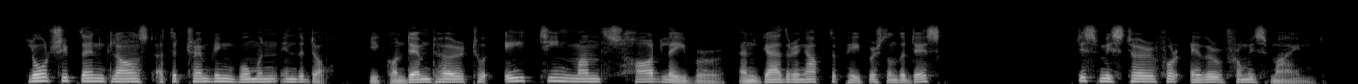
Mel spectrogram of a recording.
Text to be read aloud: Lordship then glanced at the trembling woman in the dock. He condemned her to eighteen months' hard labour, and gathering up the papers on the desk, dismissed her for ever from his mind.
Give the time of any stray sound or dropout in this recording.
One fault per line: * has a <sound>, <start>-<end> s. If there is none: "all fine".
all fine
